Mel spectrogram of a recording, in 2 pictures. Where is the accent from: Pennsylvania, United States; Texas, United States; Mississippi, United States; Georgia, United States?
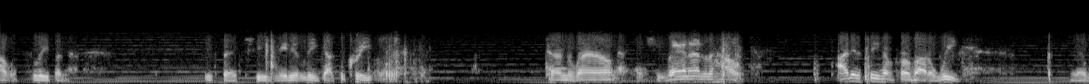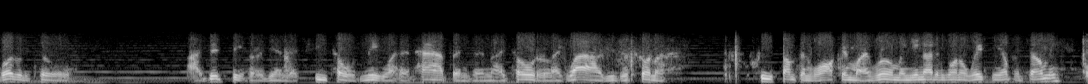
Pennsylvania, United States; Philadelphia; I had called last week for the first time. I'm from Philadelphia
